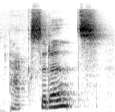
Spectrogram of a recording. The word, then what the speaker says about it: accidents: And then when we make it plural, accidents, then you might not hear this T any longer because when we have, it's called the rule of three. When we have three consonants together at the end of a word, sometimes we drop that middle consonant.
